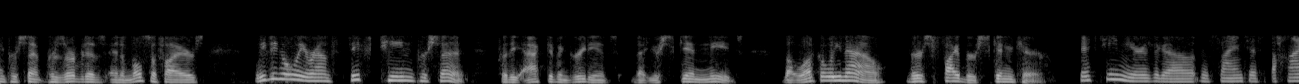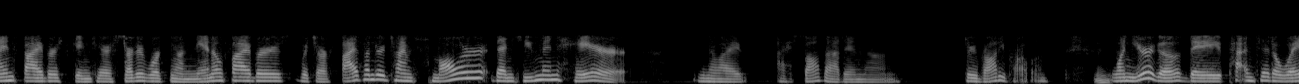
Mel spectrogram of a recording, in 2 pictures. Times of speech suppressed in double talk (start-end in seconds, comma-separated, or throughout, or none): none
